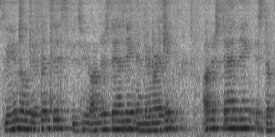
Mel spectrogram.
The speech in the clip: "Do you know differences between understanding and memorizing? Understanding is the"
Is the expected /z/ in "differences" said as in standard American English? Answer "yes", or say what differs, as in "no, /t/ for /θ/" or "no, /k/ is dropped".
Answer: yes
